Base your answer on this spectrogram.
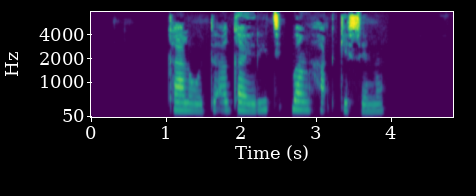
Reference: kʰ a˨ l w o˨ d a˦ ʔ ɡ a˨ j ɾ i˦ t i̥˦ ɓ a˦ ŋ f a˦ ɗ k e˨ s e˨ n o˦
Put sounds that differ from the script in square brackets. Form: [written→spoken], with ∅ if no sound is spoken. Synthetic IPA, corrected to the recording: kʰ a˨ l w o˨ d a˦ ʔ ɡ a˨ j ɾ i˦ t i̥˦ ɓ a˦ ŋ [f→h] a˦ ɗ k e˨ s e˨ n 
